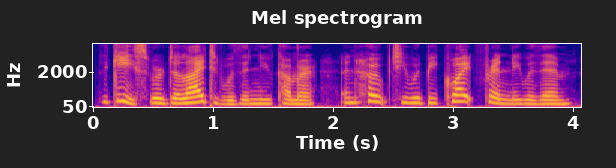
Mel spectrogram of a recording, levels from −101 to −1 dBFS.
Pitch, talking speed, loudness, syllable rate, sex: 215 Hz, 235 wpm, -18 LUFS, 6.7 syllables/s, female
